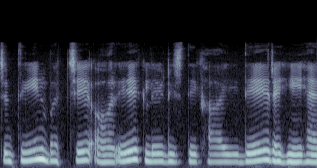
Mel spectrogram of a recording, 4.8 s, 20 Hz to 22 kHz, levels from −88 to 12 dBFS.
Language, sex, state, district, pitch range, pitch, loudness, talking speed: Hindi, female, Jharkhand, Ranchi, 175-200 Hz, 185 Hz, -14 LUFS, 115 wpm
